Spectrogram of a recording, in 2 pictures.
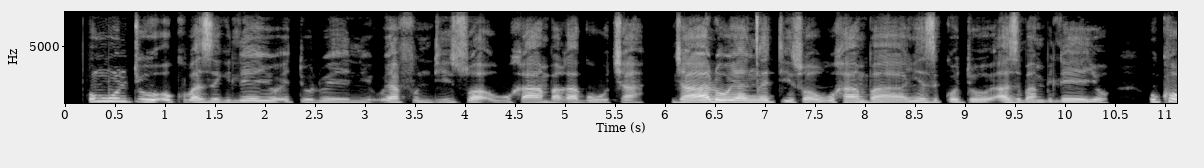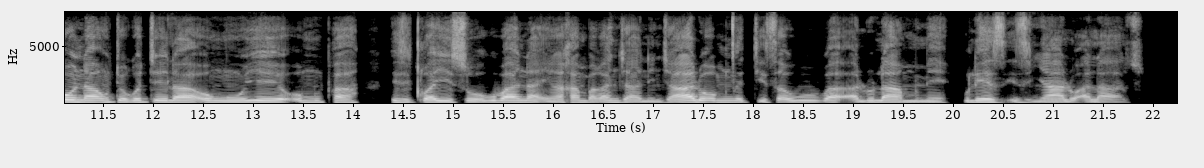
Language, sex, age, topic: North Ndebele, female, 18-24, health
